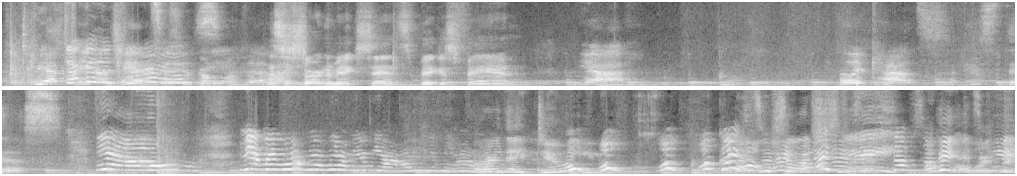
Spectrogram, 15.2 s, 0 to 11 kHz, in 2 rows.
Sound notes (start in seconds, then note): 8.3 meows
